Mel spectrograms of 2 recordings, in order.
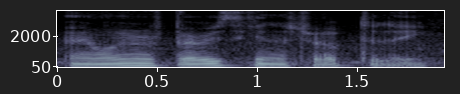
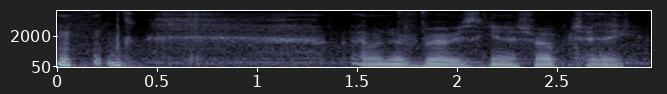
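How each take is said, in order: First: Said in the usual way. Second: Said through a chuckle; laughing. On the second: Real, not acted. Streamer repeating her musing to chat, now laughing. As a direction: let a laugh carry the line.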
